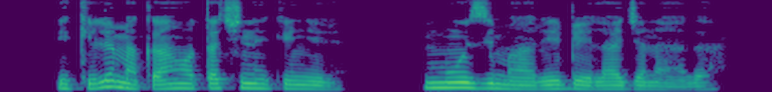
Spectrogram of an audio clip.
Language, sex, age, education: Igbo, male, 15-29, tertiary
